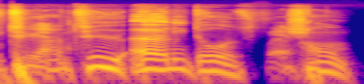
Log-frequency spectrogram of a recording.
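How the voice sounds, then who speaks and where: A man with a London roadman accent telling stories in street slang, casual and animated, repeating phrases for emphasis. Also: on the high side, moderate pace, vocal fry. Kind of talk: casual podcast banter.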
